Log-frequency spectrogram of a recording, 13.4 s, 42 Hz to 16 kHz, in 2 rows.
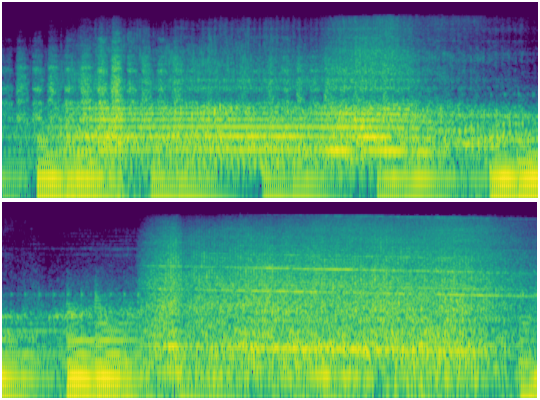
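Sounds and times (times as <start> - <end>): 
rapid panting: 0.0 - 6.1
helicopter with Norwegian markings buzzing overhead in the freezing Arctic: 0.0 - 13.3.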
